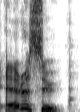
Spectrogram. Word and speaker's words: Eris: They say Erisu. Japanese people don't use a th. I'm simply pronouncing it the correct way. All right. I'm pronouncing it I I I pronounce Eeris in glorious Japanese.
